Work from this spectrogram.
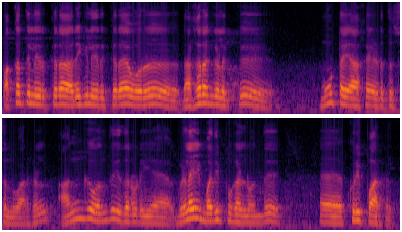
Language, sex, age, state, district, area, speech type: Tamil, male, 45-60, Tamil Nadu, Perambalur, urban, spontaneous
